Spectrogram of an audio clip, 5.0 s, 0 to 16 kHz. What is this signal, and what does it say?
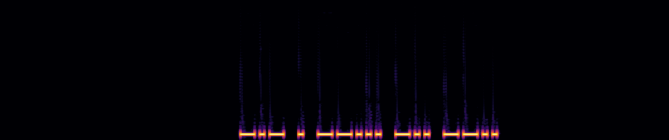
Morse code, heard as a keyed tone, about 32 wpm, 700 Hz. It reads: KE7DZ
